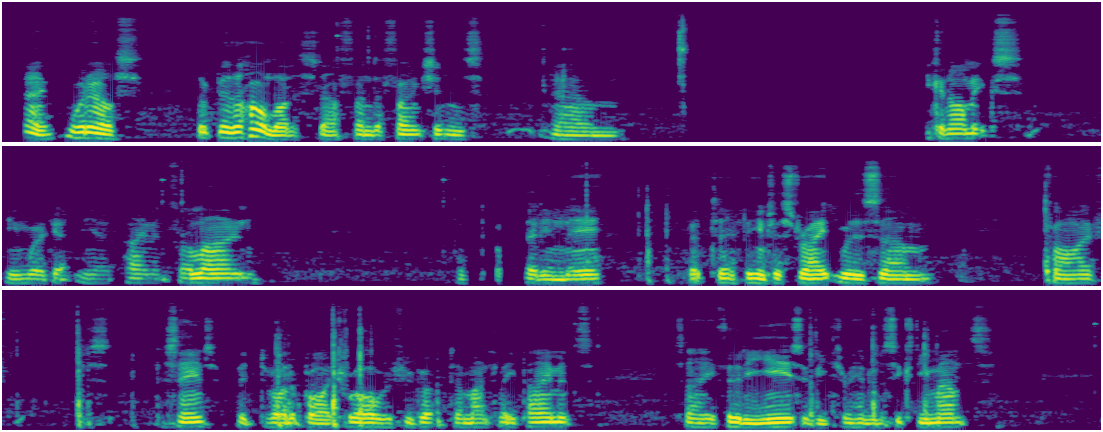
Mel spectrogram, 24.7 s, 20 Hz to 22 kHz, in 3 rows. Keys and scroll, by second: 12.9 BackSpace, 15.9 5, 16.8 shift+5, 18.1-19.5 typing, 22.4 3.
